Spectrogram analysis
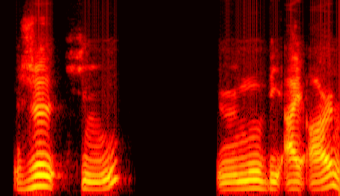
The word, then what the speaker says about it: finis: The S and the T are not pronounced at all, so it's always just E.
